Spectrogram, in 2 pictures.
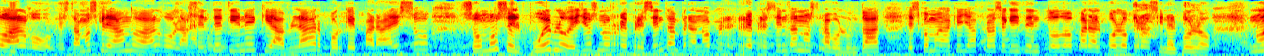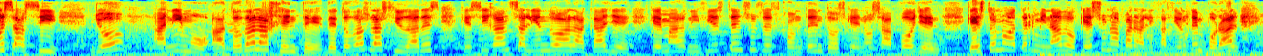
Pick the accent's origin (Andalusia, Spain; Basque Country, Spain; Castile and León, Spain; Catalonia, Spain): Castile and León, Spain; Burgos; al final somos todos vecinos de Gamonal, de toda la vida.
